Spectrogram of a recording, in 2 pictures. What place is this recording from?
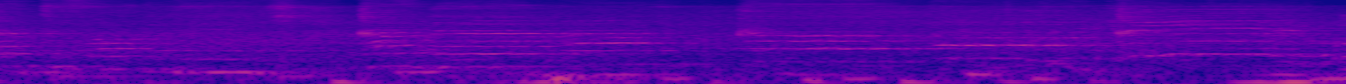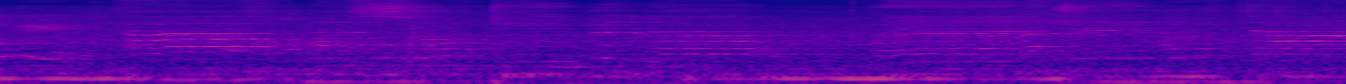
cafe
